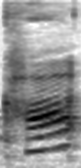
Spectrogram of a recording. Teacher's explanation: to get it right so car is a very neutral consonant it's not voice that's not aspirated there is minimal friction between the back of your tongue and the soft palate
